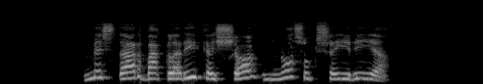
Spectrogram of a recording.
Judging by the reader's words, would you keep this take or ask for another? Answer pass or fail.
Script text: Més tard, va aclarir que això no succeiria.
pass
